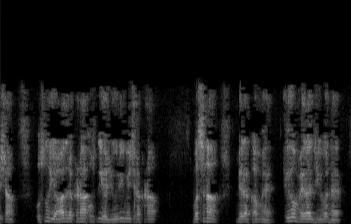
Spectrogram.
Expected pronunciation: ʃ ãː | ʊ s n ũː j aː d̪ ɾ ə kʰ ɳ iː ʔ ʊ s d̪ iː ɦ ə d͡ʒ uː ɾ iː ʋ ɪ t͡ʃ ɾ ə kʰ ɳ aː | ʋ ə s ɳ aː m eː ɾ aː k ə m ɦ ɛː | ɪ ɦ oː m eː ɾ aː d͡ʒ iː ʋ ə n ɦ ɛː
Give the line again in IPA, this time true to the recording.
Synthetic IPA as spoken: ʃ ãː | ʊ s n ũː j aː d̪ ɾ ə kʰ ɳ aː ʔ ʊ s d̪ iː ɦ ə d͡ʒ uː ɾ iː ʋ ɪ t͡ʃ ɾ ə kʰ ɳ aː | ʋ ə s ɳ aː m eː ɾ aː k ə m ɦ ɛː | ɪ ɦ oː m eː ɾ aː d͡ʒ iː ʋ ə n ɦ ɛː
